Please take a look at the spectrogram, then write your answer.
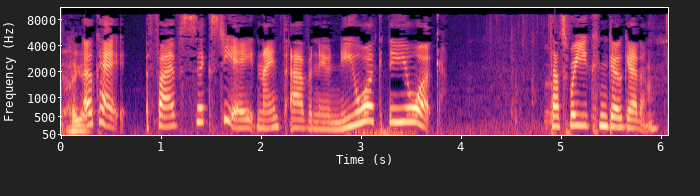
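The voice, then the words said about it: Speaks in a put-on accent. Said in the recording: “Nice accent.”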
